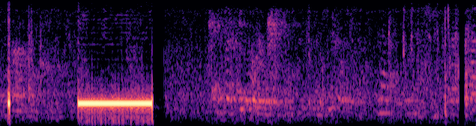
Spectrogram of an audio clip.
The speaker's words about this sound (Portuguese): caiu a ligação. Viu? Então, eu vou precisar ligar pro senhor do mesmo jeito, tá?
